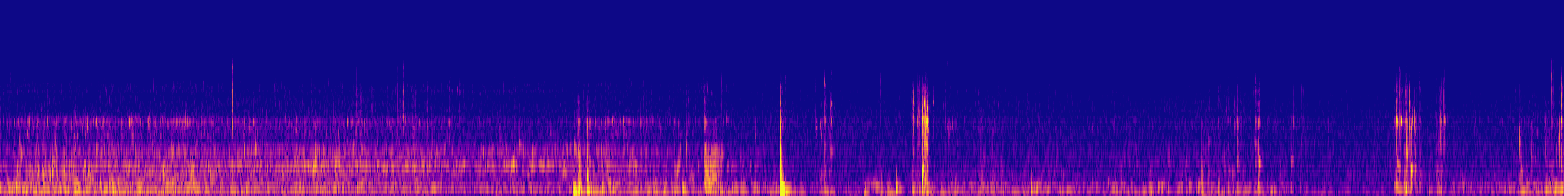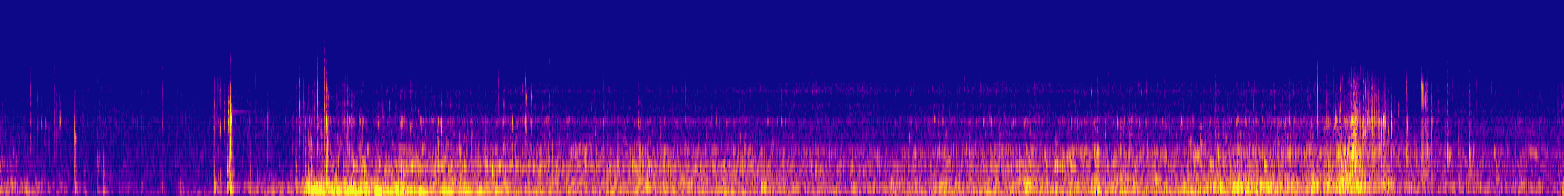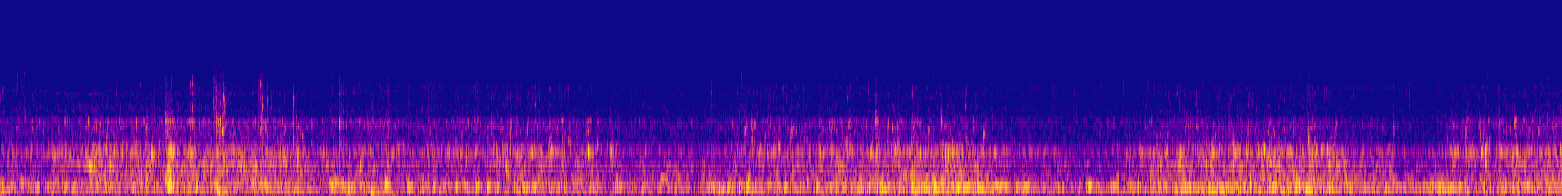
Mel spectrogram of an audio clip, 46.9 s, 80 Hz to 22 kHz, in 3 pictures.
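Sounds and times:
exhaled bubbles underwater: 0:00.0 - 0:07.6, 0:18.4 - 0:46.9
underwater motor hum: 0:00.0 - 0:07.9, 0:18.3 - 0:46.9.

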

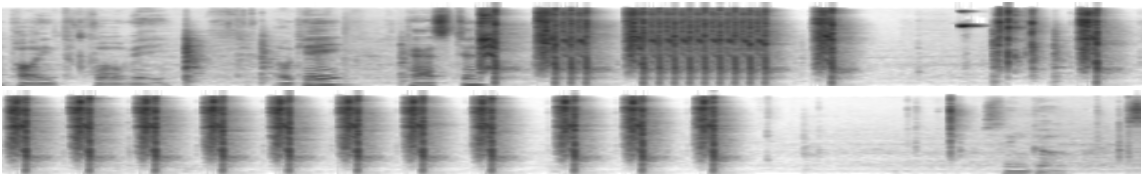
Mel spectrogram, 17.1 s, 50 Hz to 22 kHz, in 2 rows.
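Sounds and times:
gel blaster firing snaps: 0:03.6 - 0:06.5.

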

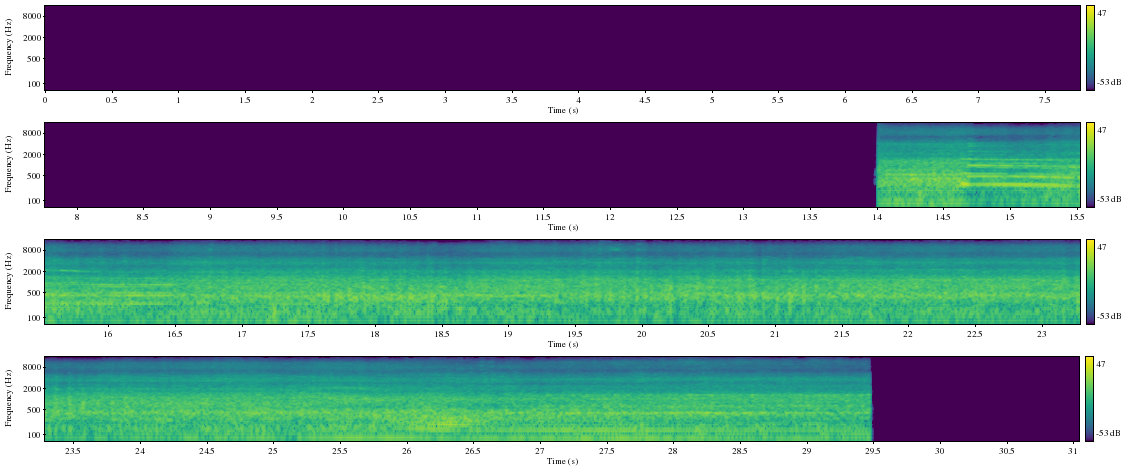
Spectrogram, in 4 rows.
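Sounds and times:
locomotive horn: 0:14.0 - 0:16.8
train coaches rumbling on rails: 0:14.0 - 0:29.5.

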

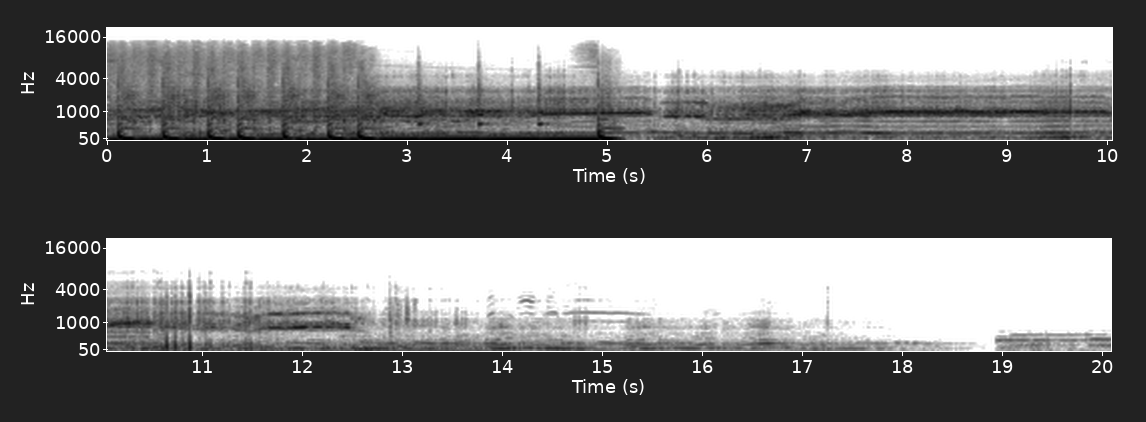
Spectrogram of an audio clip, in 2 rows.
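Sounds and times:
loud music: 0:00.0 - 0:05.4
car engine running hard: 0:00.0 - 0:11.6, 0:12.2 - 0:18.6.

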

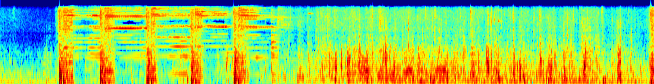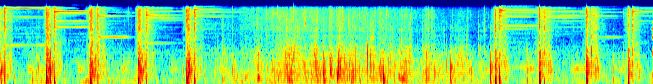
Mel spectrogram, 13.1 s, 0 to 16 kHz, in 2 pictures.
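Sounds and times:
steel plates ringing: 0:00.6 - 0:03.0, 0:06.6 - 0:09.0, 0:11.5 - 0:13.0.

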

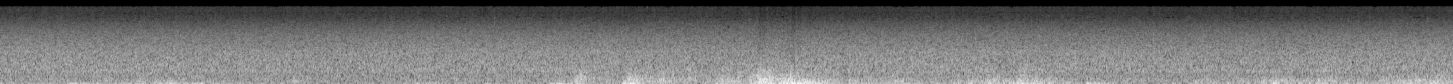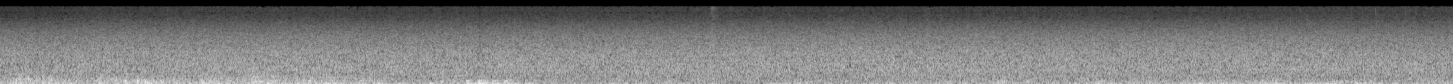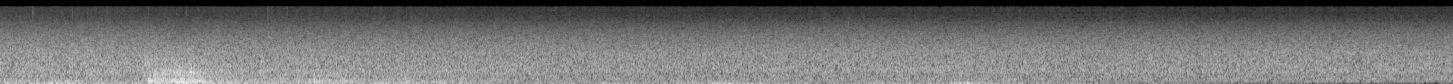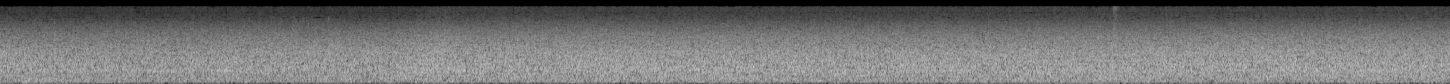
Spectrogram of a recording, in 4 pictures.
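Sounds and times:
thunder rumbling: 0:00.0 - 0:42.2
heavy rain on leaves: 0:00.0 - 0:58.0
loud thunderclap: 0:05.5 - 0:41.5.

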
